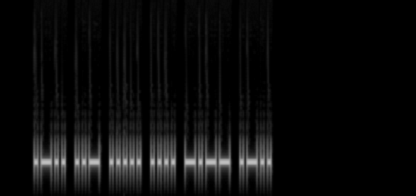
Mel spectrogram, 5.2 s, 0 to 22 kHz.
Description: Morse code, heard as a keyed tone, about 28 wpm, 700 Hz. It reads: LU5HYL
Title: DXCC-100 Call Signs - 6 Characters - Repeated 2x - 28wpm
